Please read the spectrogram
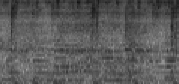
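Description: Live gospel music: a choir singing with instrumental accompaniment, over a steady beat of hand claps.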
